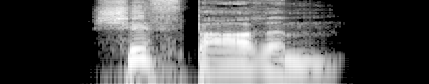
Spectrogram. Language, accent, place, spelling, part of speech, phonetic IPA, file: German, Germany, Berlin, schiffbarem, adjective, [ˈʃɪfbaːʁəm], De-schiffbarem.ogg
- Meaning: strong dative masculine/neuter singular of schiffbar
